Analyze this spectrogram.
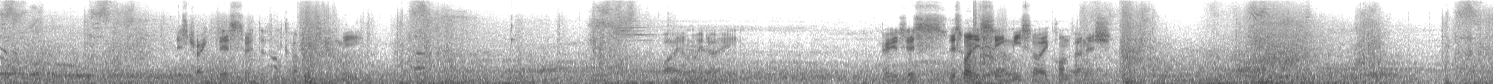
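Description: Weapons clash and hit in quick bursts.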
